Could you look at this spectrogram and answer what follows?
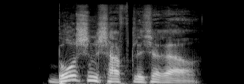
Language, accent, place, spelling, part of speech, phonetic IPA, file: German, Germany, Berlin, burschenschaftlicherer, adjective, [ˈbʊʁʃn̩ʃaftlɪçəʁɐ], De-burschenschaftlicherer.ogg
- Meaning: inflection of burschenschaftlich: 1. strong/mixed nominative masculine singular comparative degree 2. strong genitive/dative feminine singular comparative degree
